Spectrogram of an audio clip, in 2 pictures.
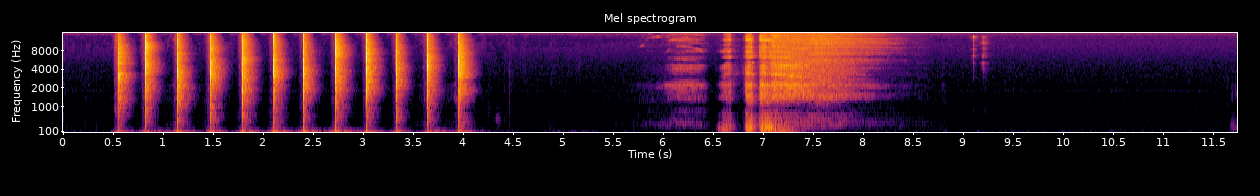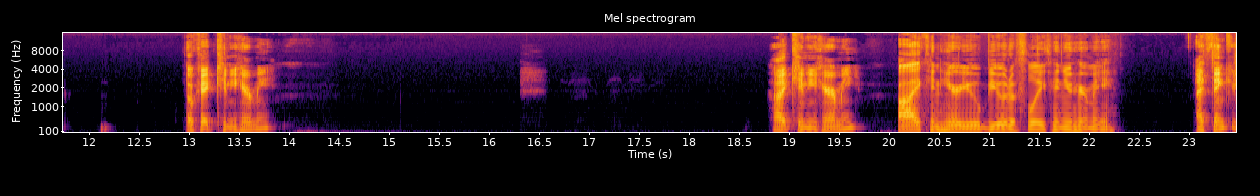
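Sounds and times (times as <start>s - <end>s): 
hand clap as a sync marker: 0.5s - 4.2s
speech: 13.0s - 13.9s, 18.8s - 22.3s, 23.1s - 23.4s.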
